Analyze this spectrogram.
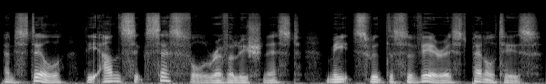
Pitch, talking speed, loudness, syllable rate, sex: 105 Hz, 110 wpm, -18 LUFS, 4.3 syllables/s, male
